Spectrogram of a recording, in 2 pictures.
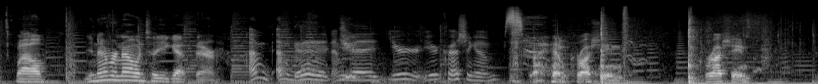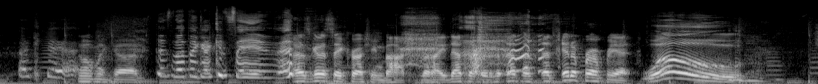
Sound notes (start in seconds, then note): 8.7 laughs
